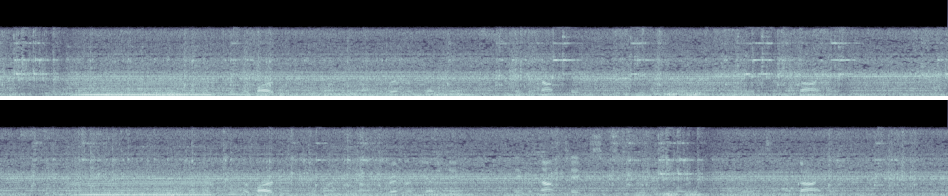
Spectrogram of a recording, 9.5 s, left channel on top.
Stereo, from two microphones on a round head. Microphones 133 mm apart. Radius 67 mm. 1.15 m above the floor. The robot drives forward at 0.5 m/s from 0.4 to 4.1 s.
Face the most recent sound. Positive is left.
turn(degrees=-75)  # may be behind; listen again after turning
